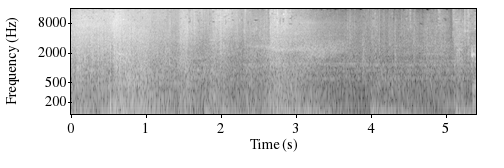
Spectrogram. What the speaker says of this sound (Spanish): La explosión.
